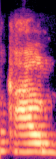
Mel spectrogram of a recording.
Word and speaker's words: calm: half come down no calm down calm down calm down the letter L is completely absent it's lost when it is when it comes to pronunciation calm down bomb bomb not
